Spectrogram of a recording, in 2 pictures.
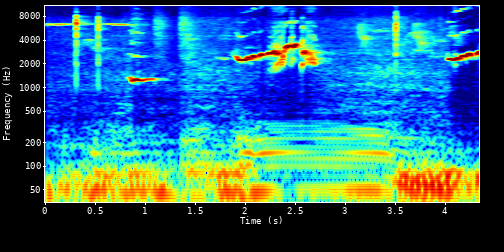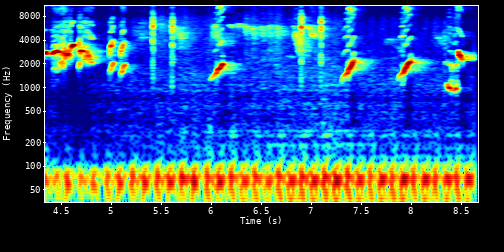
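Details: White-rumped shama stimulated to sing for competition, giving rising whistled notes and short slurred phrases with sharp clicks, over a constant low hum.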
